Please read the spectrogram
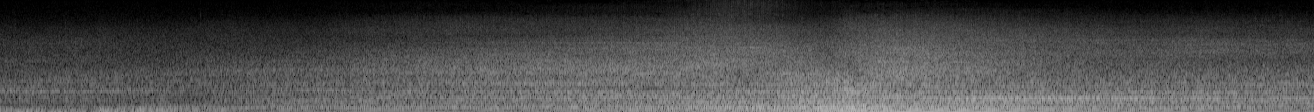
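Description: A motor vehicle driving past: engine and tyre noise grow steadily louder, peak about eight seconds in, then fade away.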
